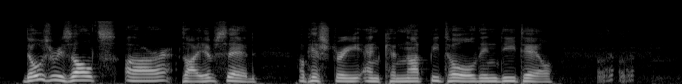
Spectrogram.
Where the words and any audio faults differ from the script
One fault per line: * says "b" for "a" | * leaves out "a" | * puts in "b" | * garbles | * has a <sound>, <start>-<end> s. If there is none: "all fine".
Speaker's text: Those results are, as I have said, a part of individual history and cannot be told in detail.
* leaves out "as"
* leaves out "part of individual"
* has a laugh, 6.0-6.3 s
